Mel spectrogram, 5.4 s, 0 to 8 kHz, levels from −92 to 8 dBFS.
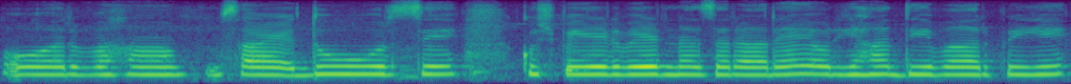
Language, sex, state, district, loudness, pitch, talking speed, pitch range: Hindi, female, Uttar Pradesh, Lalitpur, -16 LUFS, 240 Hz, 190 wpm, 235-245 Hz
